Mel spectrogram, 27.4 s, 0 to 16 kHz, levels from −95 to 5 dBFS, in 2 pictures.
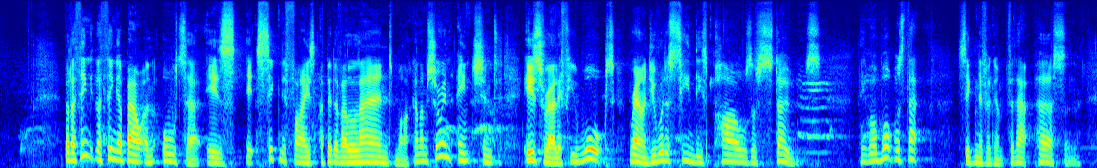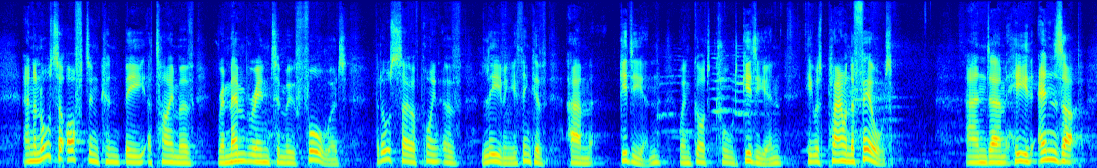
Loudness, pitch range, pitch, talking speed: -32 LUFS, 125-165 Hz, 140 Hz, 180 wpm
